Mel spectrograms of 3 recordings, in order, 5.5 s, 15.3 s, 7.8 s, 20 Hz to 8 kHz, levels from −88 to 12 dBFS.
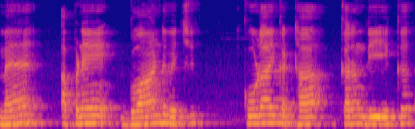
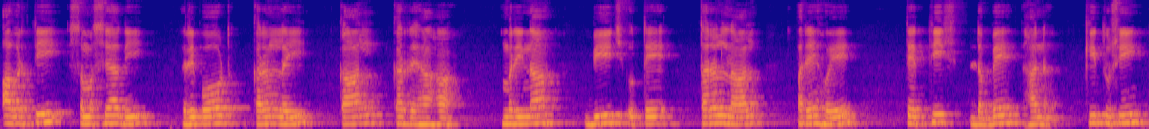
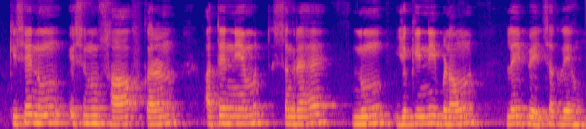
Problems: background sounds at intervals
